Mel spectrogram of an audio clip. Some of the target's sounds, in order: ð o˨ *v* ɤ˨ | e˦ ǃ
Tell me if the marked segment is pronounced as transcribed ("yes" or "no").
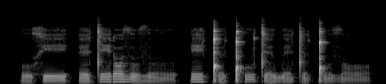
no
